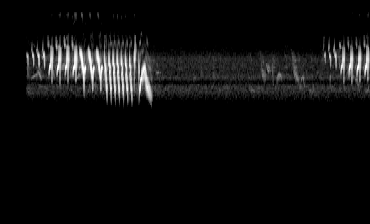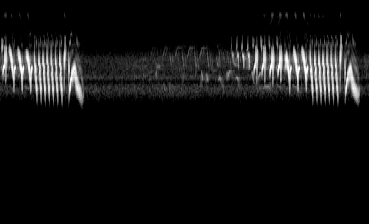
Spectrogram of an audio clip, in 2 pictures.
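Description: A common chaffinch, light blue on top of the head with an orange body, sings three bright song phrases, each a rapid descending trill ending in a flourish, separated by a few seconds of quiet with faint background chirps.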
